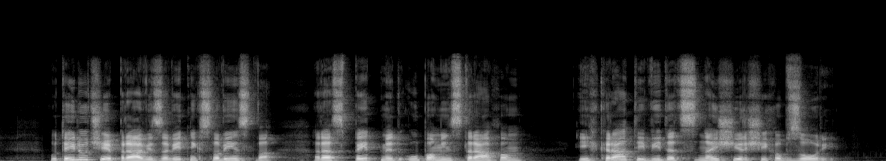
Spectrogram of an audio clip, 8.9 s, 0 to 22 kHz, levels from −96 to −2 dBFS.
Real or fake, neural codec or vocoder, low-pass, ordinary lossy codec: real; none; 14.4 kHz; none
